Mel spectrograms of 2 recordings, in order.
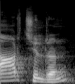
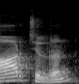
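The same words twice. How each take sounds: Both takes have the same delivery.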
